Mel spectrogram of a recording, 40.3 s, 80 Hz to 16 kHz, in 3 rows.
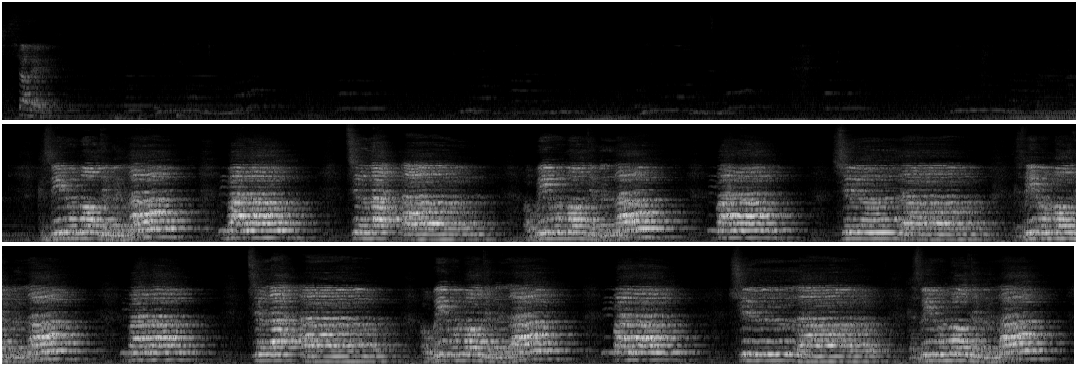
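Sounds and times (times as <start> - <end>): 
choir singing: 13.5 - 40.2.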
